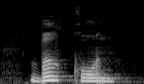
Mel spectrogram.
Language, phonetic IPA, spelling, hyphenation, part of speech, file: Ukrainian, [bɐɫˈkɔn], балкон, бал‧кон, noun, Uk-балкон.ogg
- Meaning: balcony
